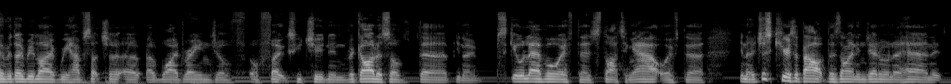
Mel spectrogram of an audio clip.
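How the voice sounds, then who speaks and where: A man's voice: mid-range voice, dry recording. Chatty young man hosting a stream. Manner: chatty, lots of fillers and back-channel "nice"s. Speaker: livestream host. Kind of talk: casual livestream chat. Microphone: video call.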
